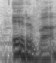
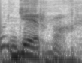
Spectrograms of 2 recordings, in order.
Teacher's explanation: I en castellà, doncs cal destacar que per les seves lleis d'evolució fonètica pròpies d'aquesta llengua, la primera E llatina la converteixen en un diftong i fa ye · Shown in: second take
